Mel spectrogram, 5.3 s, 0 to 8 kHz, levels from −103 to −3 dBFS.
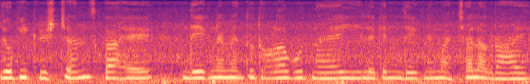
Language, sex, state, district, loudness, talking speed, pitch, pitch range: Hindi, male, Uttar Pradesh, Ghazipur, -14 LUFS, 205 wpm, 225 Hz, 215-235 Hz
